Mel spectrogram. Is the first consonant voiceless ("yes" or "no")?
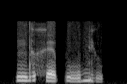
no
